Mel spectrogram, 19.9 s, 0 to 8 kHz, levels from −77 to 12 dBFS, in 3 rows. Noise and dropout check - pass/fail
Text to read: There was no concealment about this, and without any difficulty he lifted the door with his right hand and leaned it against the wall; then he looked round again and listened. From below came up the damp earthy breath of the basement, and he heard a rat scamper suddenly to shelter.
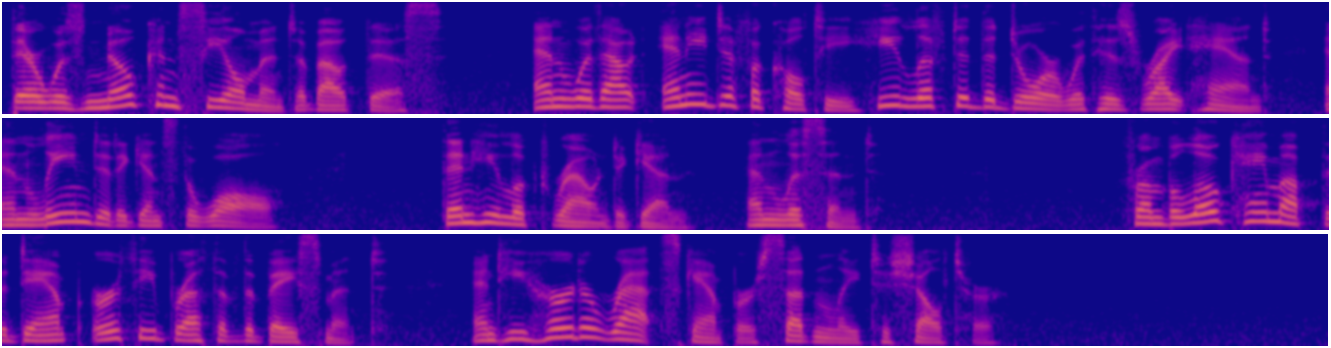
pass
